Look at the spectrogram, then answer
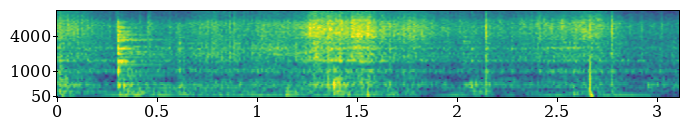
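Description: Chopped onions sizzle and fry in a pan while being stirred for green beans with meat, a steady close hiss with scraping stir strokes and a few sharp utensil knocks against the pan.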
